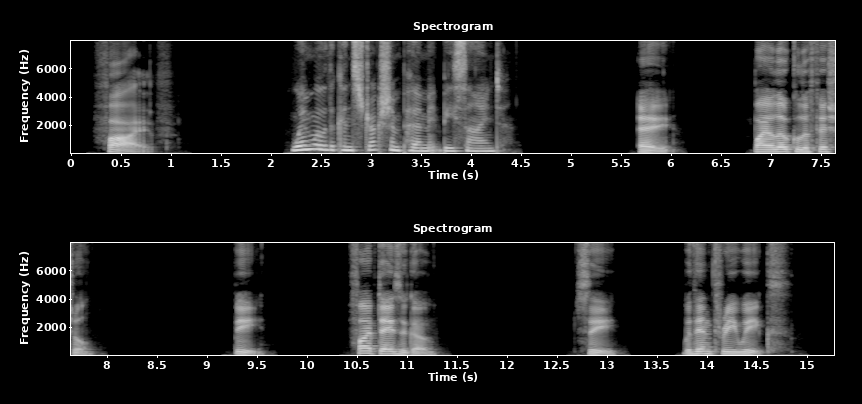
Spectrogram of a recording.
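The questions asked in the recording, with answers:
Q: When will the construction permit be signed?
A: C: Within 3 weeks.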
